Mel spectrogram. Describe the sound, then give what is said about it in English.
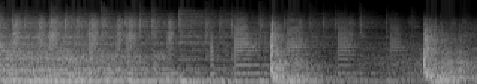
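A car engine roars loudly and steadily, its pitch shifting as the car turns into an alley and is intercepted and boxed in by another car, then two sharp heavy thuds cut in like vehicles bumping or doors slamming. “The car turns into an alley, and you are able to intercept it and box it in.”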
